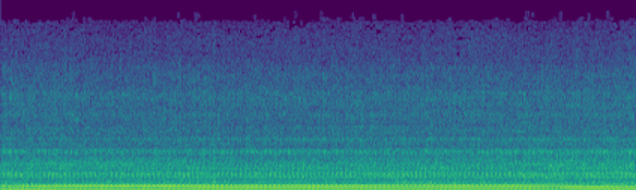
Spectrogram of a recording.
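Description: Portable fire pump engine running hard and steady, pushing water through the attack hoses. Its pitch shifts slightly near the end.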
